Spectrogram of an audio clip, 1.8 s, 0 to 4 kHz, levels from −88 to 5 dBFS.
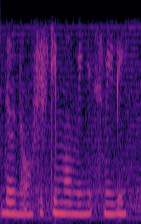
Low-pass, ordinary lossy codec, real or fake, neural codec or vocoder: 3.6 kHz; none; real; none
